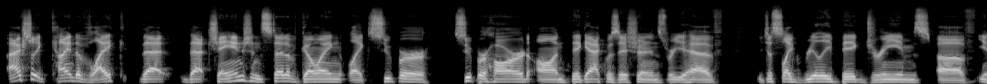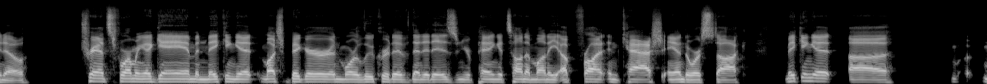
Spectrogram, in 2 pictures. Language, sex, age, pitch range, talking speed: English, male, 20-39, 110-130 Hz, 180 wpm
